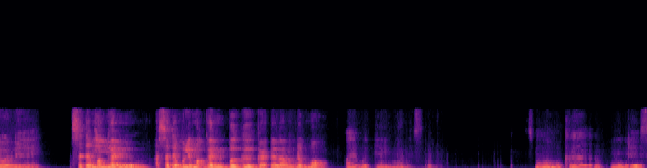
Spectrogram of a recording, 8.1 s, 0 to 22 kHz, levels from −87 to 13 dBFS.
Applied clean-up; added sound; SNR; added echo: neural mask model RNNoise.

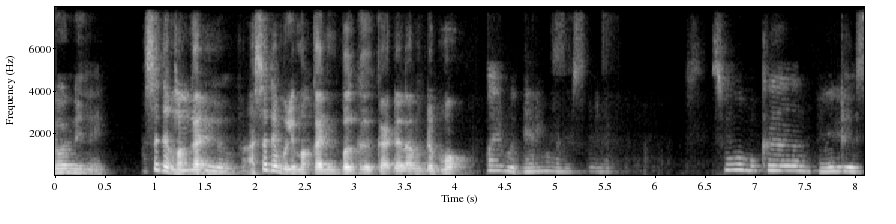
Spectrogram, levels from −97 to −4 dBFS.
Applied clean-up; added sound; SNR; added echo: neural mask model DeepFilterNet 3.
